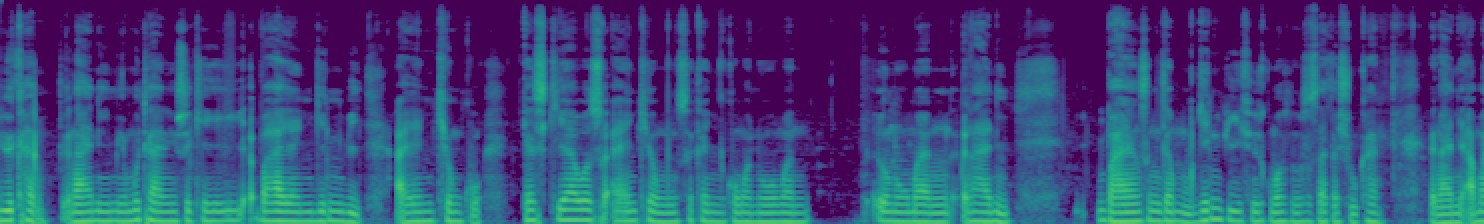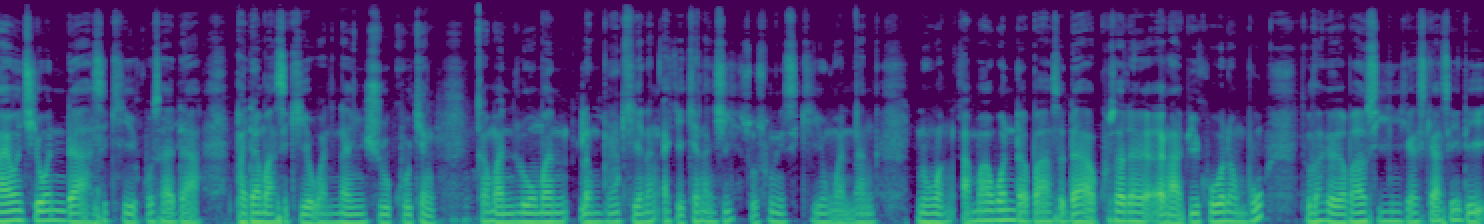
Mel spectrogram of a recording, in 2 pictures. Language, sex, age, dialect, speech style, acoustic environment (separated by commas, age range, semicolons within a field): Hausa, male, 25-34, Nigeria - Kano, happy, nature; silence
